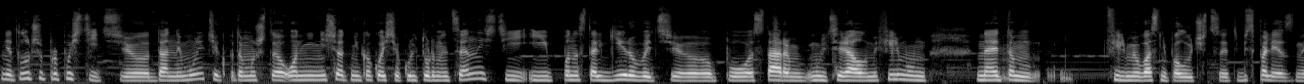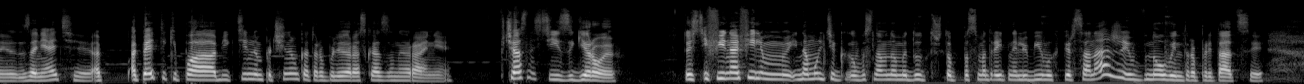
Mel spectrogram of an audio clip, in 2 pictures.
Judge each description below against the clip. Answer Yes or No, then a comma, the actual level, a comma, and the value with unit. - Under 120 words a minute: No, average, 145 wpm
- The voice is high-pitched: Yes, high, 205 Hz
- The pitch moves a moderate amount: Yes, average, 3.3 semitones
